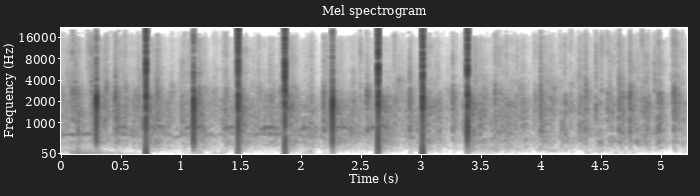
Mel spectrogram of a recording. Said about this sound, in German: Trotzdem wollen wir diese Leute noch einmal bitte mit einem kraftvollen Applaus begrüßen. Danke. So ist es gut. Super.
